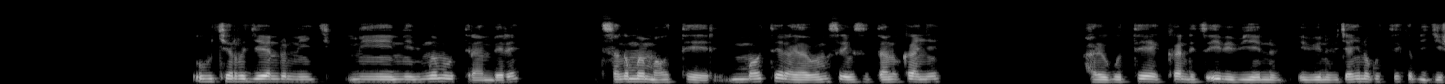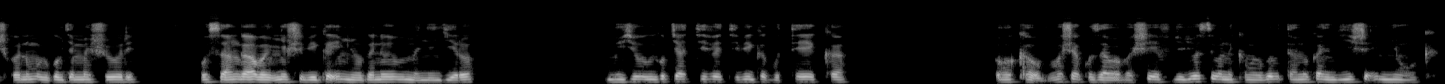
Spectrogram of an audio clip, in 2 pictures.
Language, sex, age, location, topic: Kinyarwanda, male, 18-24, Musanze, education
